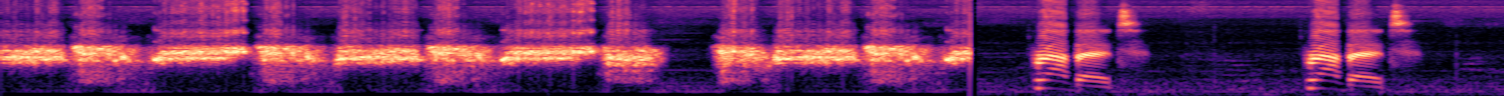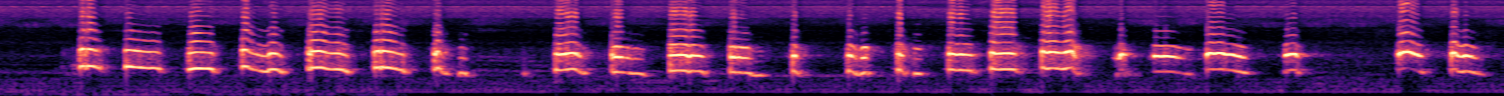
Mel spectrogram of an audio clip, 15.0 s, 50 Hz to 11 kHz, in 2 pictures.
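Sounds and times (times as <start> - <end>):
short pitched animal calls: 0.0 - 4.9.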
